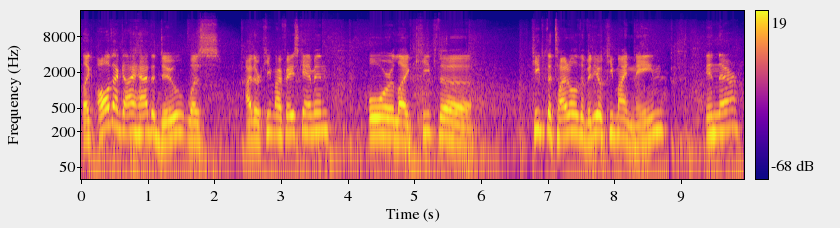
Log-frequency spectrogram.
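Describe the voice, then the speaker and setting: Young man, game streamer, loose filler-heavy chat, a touch high-pitched. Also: a little slow, slight background noise. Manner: rambling, filler-heavy, indignant. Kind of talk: casual live-stream chat.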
